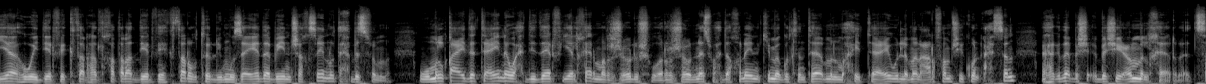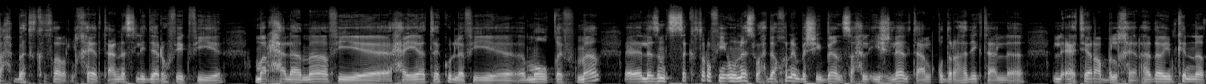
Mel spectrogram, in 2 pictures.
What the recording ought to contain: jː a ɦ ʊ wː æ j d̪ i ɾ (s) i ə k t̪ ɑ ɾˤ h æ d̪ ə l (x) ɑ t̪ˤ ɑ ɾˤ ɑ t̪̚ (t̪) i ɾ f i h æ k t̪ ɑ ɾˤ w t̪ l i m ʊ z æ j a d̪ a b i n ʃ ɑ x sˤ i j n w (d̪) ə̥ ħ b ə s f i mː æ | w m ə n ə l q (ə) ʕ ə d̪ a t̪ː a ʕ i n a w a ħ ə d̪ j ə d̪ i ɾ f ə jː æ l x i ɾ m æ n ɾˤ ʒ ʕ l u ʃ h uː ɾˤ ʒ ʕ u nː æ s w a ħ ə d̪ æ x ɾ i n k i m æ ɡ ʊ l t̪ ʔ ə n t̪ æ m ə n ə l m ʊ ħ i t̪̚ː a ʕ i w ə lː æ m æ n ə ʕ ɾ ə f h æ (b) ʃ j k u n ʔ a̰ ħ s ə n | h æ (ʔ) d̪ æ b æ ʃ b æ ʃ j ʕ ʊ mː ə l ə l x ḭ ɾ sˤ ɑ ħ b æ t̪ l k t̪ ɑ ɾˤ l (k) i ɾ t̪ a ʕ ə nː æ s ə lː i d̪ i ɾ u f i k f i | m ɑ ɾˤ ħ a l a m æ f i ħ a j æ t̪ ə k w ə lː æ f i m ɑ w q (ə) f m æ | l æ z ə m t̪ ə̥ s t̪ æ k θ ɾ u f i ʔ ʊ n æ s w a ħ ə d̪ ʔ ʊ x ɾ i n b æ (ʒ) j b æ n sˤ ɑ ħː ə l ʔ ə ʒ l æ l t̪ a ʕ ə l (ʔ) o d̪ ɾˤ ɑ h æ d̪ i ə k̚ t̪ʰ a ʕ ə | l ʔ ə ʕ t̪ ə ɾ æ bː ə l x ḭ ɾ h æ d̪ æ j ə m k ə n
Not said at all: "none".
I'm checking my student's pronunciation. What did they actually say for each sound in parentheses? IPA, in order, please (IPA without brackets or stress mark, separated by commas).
f, x, d̪, t̪, ɑ, m, k, x, ə, ʃ, q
